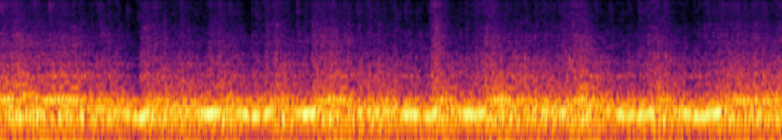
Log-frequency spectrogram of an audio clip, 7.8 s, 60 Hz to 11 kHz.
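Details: 6-inch rodded 350 Chevy V8 (HQ Holden Kingswood project), run after fixing the MSD box earthing fault; loud high idle surging about once a second, not settling; hunting; owner notes a couple of vacuum leaks.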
